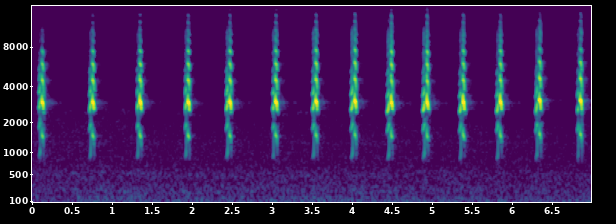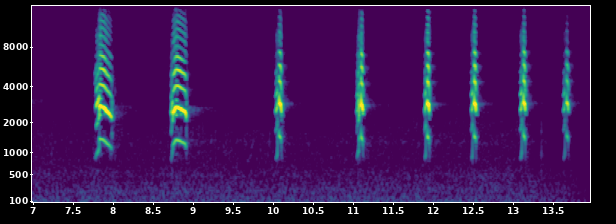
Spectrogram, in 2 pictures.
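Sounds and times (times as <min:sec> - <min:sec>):
kip alarm calls: 0:00.0 - 0:07.1, 0:07.8 - 0:09.2, 0:10.0 - 0:10.3, 0:11.0 - 0:11.3, 0:11.9 - 0:13.9.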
